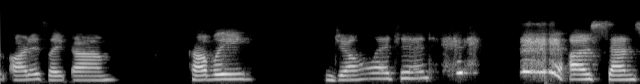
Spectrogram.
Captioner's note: laughing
